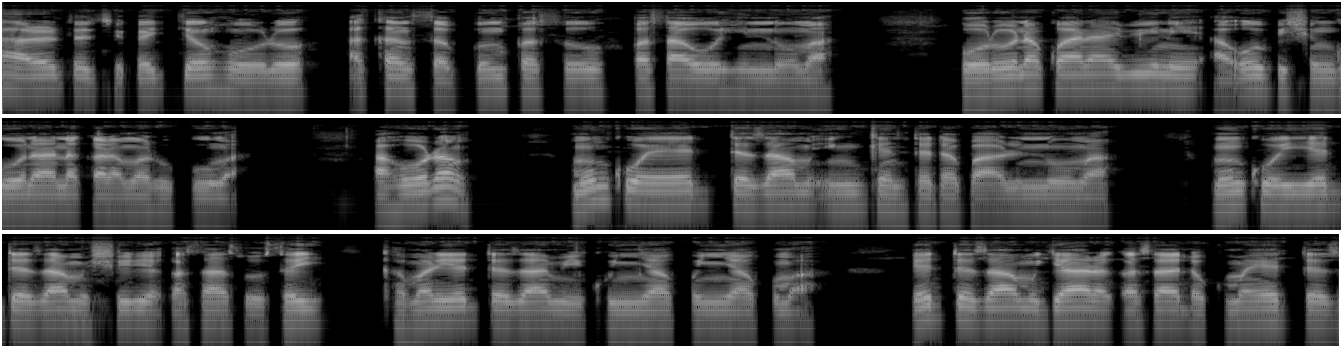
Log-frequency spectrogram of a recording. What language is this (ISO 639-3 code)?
hau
